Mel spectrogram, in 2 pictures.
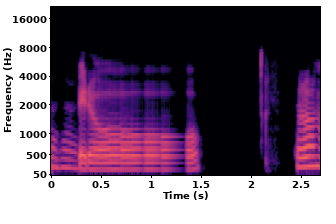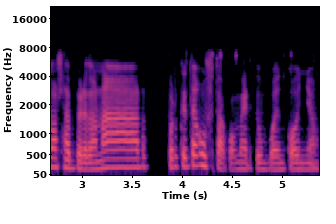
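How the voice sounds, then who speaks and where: A woman speaks in an unremarkable speaking voice with a fairly low pitch, ordinary pitch variation and a fairly slow pace, in a dry, close sound with no echo. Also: quiet background. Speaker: podcast co-host. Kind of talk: casual chat.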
